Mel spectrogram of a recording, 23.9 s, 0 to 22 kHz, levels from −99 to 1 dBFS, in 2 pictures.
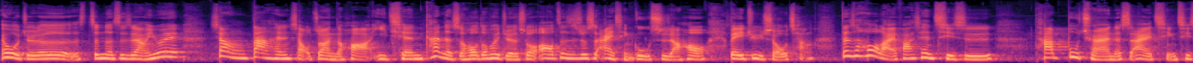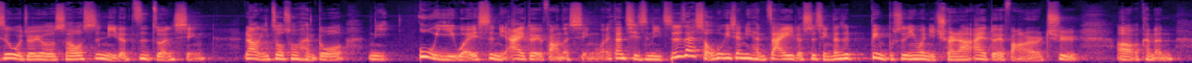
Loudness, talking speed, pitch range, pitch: -20 LUFS, 325 characters per minute, 180-220 Hz, 195 Hz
